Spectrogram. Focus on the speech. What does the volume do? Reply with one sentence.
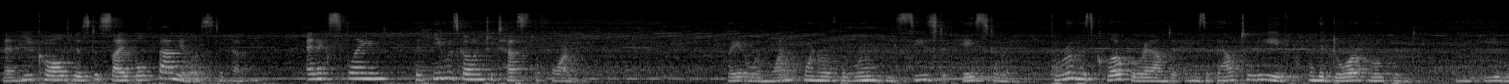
The loudness of the speech stays about the same.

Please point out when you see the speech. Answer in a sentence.
The speech can be heard from 0.0 to 5.8 s and from 7.2 to 15.0 s.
